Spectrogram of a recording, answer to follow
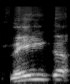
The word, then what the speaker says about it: vague: Option D നോക്കാം, VAGUE, VAGUE, വെയ്ഗ് എന്നാണ് അതിന്റെ ഉച്ചാരണം.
